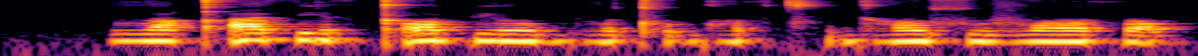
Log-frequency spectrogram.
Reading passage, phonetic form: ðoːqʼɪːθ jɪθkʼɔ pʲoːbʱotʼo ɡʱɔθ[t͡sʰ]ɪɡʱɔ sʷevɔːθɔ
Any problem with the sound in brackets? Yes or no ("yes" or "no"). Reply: yes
